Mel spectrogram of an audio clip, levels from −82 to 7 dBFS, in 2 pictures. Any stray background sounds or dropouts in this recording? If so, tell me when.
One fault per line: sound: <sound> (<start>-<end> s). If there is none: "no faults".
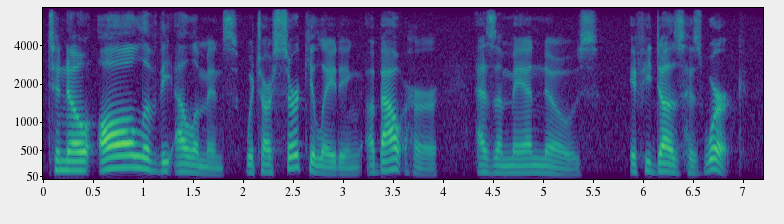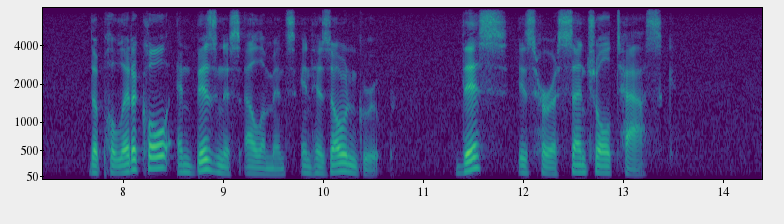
no faults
